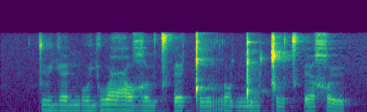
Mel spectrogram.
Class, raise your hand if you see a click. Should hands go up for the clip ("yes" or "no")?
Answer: yes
